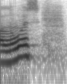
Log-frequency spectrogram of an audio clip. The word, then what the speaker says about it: лось: Сразу хочу сказать, что в русском языке при склонении существительного «лось» всегда ударение ставится на первый слог. Это на всякий случай, просто для наших слушателей, которые вдруг будут говорить, что на второй. Нет, только на первый.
